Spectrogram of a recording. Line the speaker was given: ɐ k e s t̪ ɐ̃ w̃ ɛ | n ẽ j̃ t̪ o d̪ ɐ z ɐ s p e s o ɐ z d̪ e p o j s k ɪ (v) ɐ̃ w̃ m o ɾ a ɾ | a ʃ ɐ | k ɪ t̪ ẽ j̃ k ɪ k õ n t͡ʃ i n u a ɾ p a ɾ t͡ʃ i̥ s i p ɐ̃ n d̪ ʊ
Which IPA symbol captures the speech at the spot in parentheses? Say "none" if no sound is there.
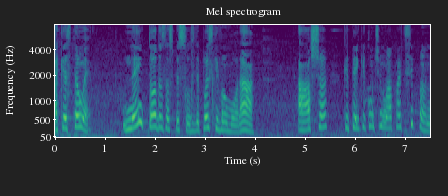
v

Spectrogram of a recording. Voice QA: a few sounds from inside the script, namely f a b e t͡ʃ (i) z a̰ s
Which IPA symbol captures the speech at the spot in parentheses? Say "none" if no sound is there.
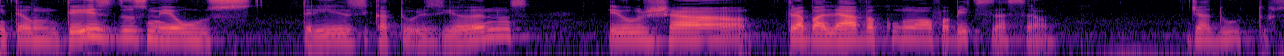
i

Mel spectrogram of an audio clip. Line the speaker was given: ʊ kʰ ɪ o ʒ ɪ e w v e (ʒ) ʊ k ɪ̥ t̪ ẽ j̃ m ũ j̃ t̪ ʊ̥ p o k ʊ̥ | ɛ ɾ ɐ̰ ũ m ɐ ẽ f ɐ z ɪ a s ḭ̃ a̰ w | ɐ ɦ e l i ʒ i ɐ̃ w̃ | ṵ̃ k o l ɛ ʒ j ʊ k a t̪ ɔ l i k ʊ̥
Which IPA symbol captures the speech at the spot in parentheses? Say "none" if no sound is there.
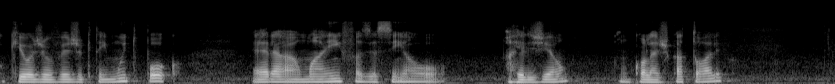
ʒ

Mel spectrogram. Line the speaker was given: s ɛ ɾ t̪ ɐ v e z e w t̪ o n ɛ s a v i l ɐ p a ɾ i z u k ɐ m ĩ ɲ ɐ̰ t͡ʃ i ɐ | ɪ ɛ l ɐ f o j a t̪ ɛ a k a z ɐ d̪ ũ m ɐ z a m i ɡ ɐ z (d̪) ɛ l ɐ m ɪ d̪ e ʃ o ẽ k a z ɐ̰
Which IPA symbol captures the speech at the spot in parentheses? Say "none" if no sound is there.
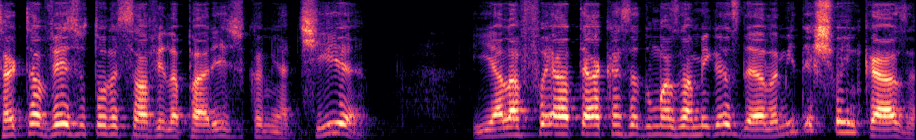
d̪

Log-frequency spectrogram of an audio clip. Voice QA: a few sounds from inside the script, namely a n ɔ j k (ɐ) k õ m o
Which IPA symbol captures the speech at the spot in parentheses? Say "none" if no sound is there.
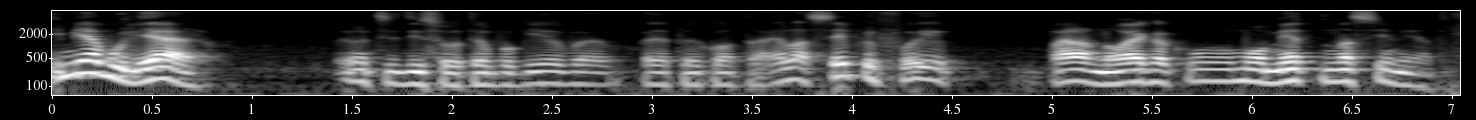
ɐ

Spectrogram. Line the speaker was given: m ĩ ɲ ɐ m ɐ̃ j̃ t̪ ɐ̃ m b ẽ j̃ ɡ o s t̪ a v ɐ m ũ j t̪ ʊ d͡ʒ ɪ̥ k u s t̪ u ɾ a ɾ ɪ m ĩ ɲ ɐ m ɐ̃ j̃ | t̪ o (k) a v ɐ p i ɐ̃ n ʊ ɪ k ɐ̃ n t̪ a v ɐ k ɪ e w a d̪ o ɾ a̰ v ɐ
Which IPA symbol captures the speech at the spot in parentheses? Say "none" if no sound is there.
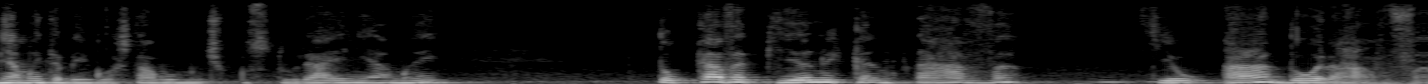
k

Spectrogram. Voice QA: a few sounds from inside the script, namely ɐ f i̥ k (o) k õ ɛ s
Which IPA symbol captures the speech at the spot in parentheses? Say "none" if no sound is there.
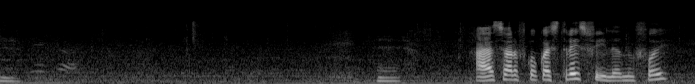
o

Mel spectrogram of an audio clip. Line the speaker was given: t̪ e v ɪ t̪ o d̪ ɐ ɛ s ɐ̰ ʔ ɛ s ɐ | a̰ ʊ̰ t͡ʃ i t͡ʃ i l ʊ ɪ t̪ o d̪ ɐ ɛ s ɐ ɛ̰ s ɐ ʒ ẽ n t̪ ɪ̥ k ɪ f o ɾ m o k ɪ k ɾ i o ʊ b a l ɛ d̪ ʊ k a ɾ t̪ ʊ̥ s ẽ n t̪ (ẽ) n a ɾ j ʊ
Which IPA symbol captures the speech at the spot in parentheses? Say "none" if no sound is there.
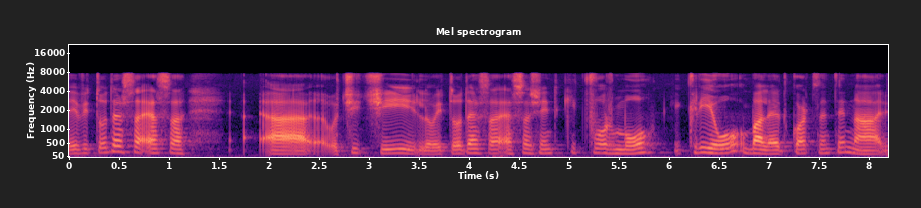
e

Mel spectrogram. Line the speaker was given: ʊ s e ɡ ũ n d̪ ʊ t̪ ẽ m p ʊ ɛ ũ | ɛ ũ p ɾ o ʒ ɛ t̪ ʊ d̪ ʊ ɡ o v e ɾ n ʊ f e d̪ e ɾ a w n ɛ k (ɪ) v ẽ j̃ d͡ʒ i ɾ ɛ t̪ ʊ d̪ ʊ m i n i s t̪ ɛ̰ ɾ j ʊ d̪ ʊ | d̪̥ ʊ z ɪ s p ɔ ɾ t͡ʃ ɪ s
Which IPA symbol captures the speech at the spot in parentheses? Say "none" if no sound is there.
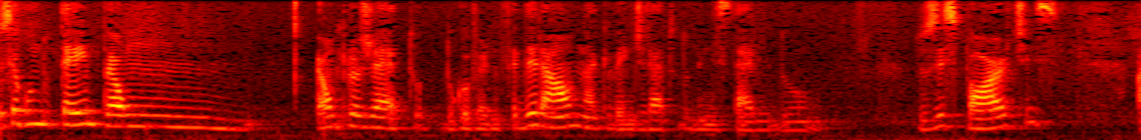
ɪ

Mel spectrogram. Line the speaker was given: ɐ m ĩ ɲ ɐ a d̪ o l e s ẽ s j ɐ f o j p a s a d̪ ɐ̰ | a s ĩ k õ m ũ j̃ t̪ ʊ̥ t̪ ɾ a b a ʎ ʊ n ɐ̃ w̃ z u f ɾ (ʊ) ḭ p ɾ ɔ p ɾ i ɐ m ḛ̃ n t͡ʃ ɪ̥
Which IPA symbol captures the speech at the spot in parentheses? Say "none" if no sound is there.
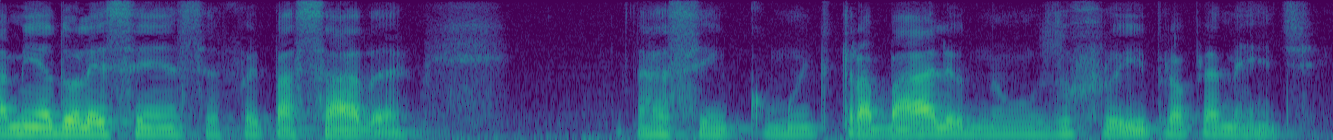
u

